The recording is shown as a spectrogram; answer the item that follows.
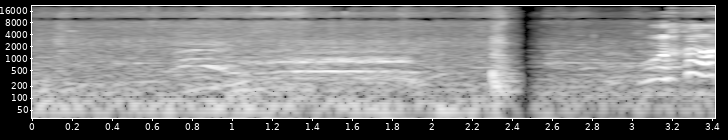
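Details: Cattle being unloaded from a truck, giving a wavering, mid-pitched moo lasting about a second, then a brief sharper cry, with engine noise and a man's voice close by.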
